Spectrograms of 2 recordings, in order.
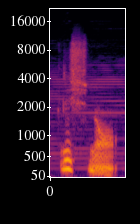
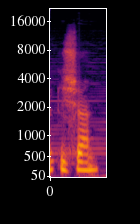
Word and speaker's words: কৃষ্ণ: তার নামও কিন্তু বাঁকা একেক অঞ্চলে কৃষ্ণ নামকে বিভিন্নভাবে উচ্চারণ করা হয় যেমন বাংলায় আমরা কি বলি কৃষ্ণ হিন্দিতে আবার কি বলে কৃষ্ণ আবার বজভাষা বলে কিশান।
